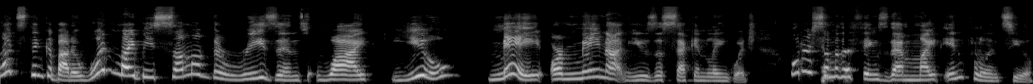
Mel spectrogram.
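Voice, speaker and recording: Using very wide pitch swings, a woman with an American accent speaks at a fairly slow pace and high pitch. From US, family from India. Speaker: ESL teacher and channel host. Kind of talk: live stream discussion. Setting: live stream.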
